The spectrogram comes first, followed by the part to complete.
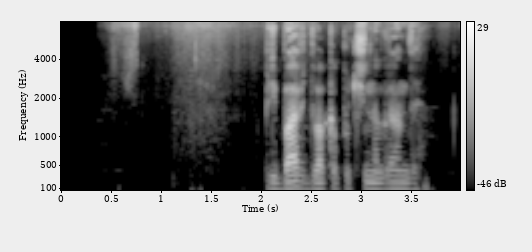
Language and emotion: Russian, neutral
